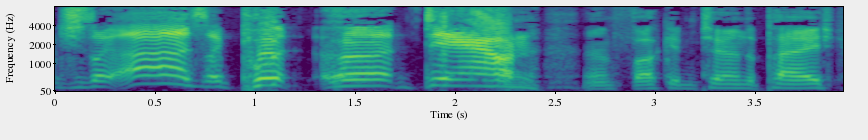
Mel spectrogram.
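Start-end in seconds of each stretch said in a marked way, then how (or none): 0.3-0.7 high, loud acted shriek; short mock scream. Girl grabbed by the neck, high mock scream. 0.9-2.4 high, loud, drawn-out order; commanding shout. Acted. Girl to creature holding her friend, commanding shout. Acted demand to release friend.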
